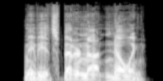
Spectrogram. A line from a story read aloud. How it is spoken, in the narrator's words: he snapped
